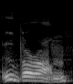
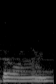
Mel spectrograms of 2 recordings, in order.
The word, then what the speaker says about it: Oberon: I need to speak to Deianera Oh, and Uberon. that's not how it's said. I don't Oberon.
